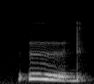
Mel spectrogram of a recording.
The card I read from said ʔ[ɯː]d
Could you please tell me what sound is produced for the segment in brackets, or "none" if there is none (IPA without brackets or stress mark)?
ɯː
